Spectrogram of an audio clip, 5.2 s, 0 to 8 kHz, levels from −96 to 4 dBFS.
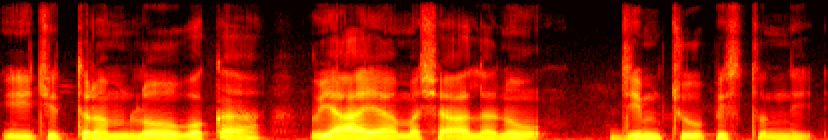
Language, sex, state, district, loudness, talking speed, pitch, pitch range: Telugu, male, Telangana, Hyderabad, -18 LUFS, 70 wpm, 125 Hz, 115-125 Hz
